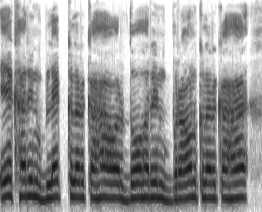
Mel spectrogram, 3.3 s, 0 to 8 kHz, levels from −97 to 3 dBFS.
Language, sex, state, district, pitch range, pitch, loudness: Hindi, male, Jharkhand, Ranchi, 205-215 Hz, 210 Hz, -12 LUFS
